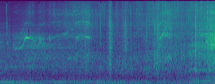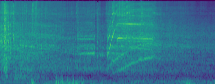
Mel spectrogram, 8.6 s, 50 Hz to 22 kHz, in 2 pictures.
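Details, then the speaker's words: Traxxas Slash 4x4 VXL brushless RC truck, over five years old, slipper clutch loosened: quiet rising whirring chirps under full acceleration with little pull, no longer wheelies; slipper clutch slipping too much, owner wants it tightened. "i can tell under full acceleration you can hear it slipping still really fast but uh that slipper is definitely slipping"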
